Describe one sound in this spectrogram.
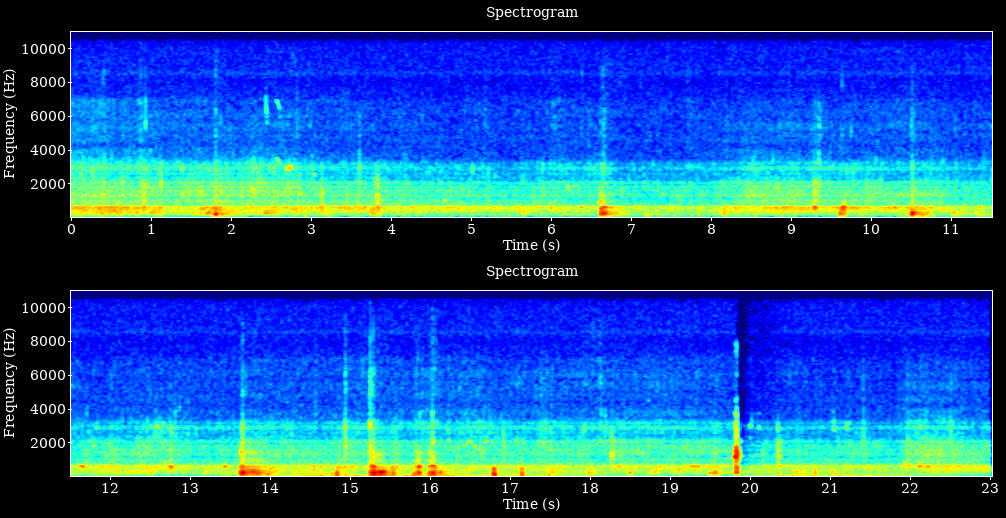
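Swimmers splash and thrash, heard muffled underwater, with irregular dull thumps.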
